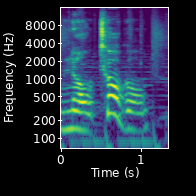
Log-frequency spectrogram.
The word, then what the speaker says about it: Notugle: She's like, put not in front of it, not Ugly. And when you put it together, it comes out Notugle is the proper way to say it.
